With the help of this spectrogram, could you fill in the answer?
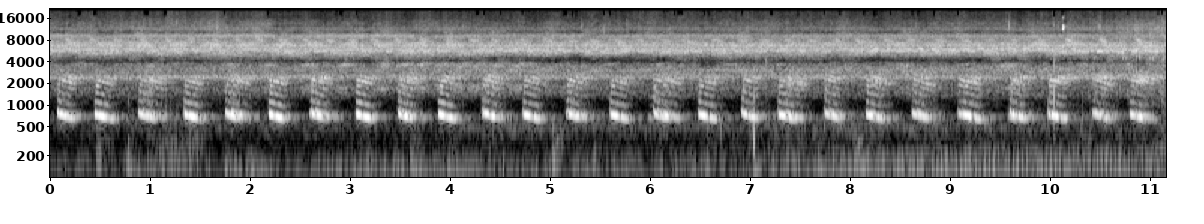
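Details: Night chorus of frogs near a Tamil village home: evenly spaced, downward-gliding croaks roughly every second, with overlapping callers and a continuous high insect buzz in the background.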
